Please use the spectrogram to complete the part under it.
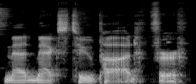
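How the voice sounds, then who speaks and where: A man's voice: low-pitched, slow, pushed and bright, slightly rough. A man co-hosting a casual movie podcast, making dry, laid-back asides. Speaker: podcast co-host.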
